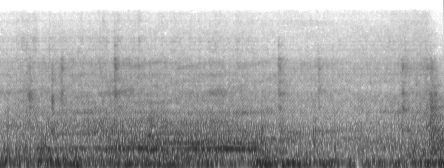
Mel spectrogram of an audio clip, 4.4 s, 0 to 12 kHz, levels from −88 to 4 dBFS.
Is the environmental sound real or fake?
fake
